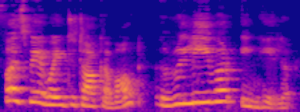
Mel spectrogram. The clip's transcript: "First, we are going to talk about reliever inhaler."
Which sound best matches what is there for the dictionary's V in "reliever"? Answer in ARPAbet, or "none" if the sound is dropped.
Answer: V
